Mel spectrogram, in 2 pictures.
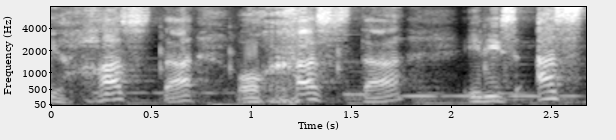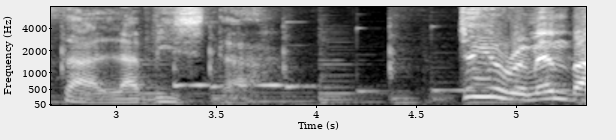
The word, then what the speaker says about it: hasta la vista: It's important to remember that the H is silent in Spanish, so don't say hasta or hasta, it is hasta la vista.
